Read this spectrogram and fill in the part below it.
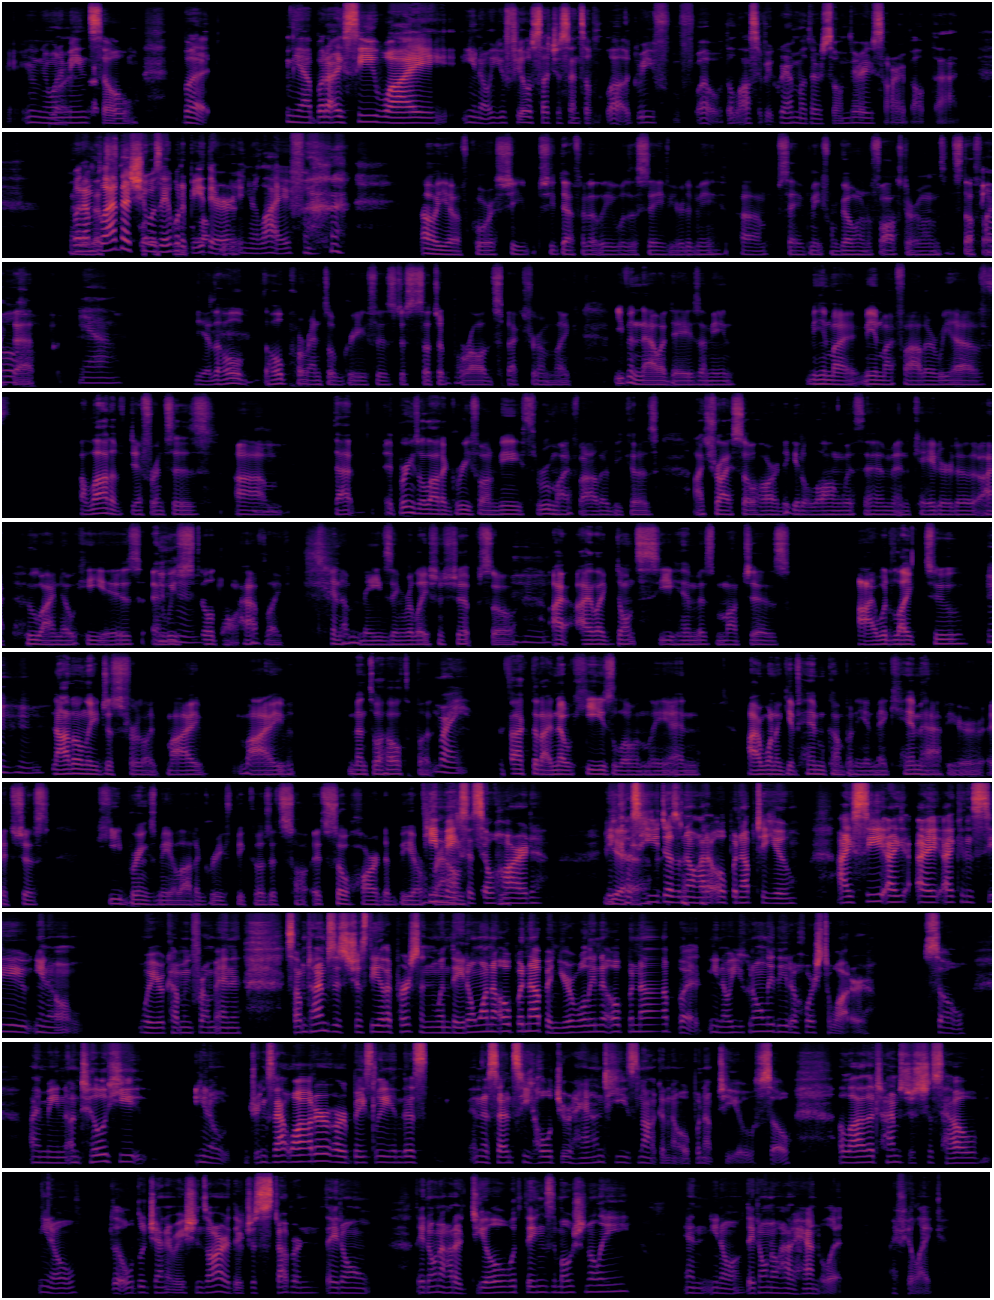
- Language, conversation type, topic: English, unstructured, How has grief changed the way you see life?
- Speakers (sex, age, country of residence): female, 40-44, United States; male, 35-39, United States
- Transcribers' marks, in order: unintelligible speech; unintelligible speech; chuckle; other background noise; chuckle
